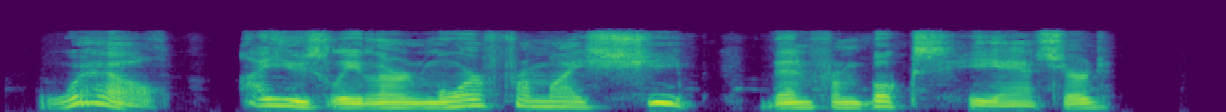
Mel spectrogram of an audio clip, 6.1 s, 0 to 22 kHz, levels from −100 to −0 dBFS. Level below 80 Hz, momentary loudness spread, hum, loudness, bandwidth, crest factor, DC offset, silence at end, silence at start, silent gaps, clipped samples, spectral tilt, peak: -64 dBFS; 8 LU; none; -23 LUFS; 8.4 kHz; 16 dB; under 0.1%; 0.6 s; 0.25 s; 1.10-1.18 s; under 0.1%; -4.5 dB/octave; -6 dBFS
